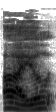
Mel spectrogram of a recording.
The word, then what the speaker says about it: Isle: pronounce the S but there are a couple of words in English where the S isn't pronounced and so Island is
